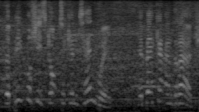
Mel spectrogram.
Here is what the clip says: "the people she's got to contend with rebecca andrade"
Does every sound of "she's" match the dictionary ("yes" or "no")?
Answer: yes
